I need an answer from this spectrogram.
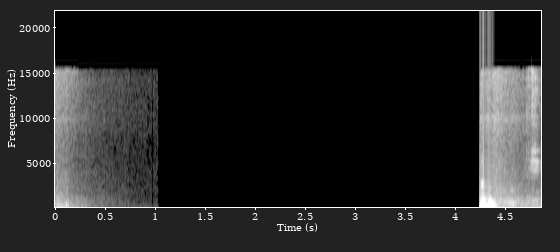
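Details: Near silence for about four seconds, then a short burst of a human voice at the end.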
